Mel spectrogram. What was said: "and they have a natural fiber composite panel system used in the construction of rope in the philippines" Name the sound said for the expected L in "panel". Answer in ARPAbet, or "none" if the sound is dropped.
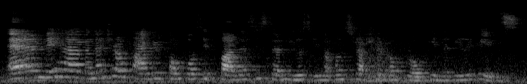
N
